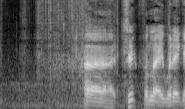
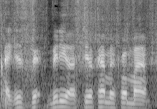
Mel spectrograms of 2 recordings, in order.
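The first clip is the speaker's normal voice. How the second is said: chewing while talking; talking between bites; mouth full. Real, not acted. Seen 0: Bit the wrapped sandwich at -7s; mouth still working while holding it.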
